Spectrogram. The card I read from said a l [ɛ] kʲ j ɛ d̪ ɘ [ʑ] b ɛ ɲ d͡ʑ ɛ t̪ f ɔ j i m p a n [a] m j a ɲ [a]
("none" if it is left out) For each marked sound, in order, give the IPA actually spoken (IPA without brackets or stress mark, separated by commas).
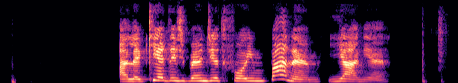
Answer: ɛ, ʑ, ɛ, ɛ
